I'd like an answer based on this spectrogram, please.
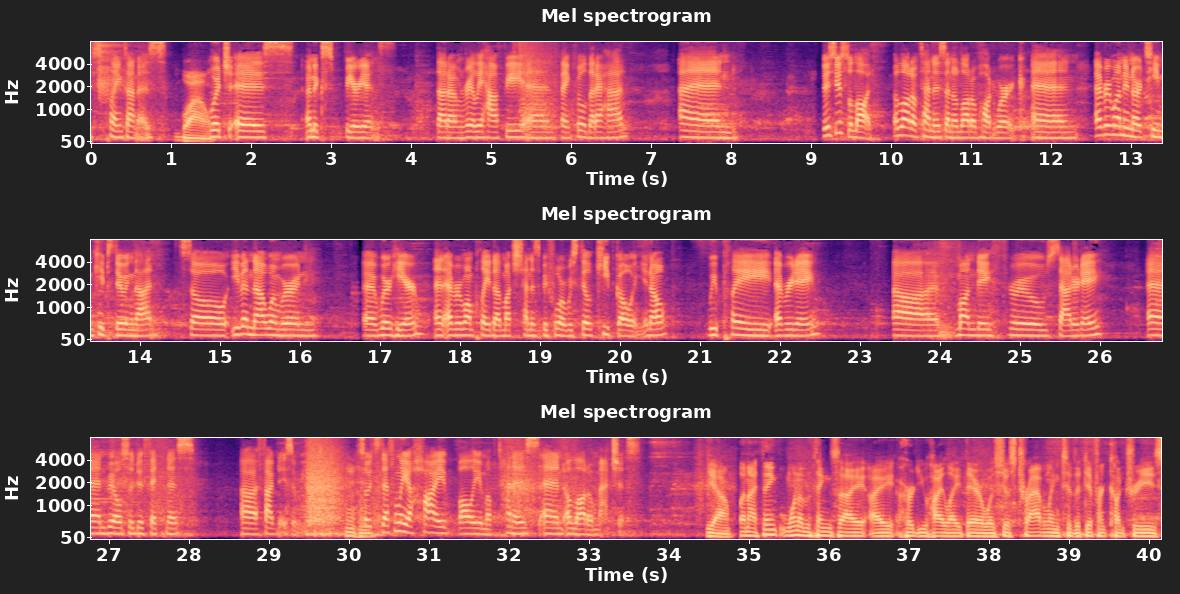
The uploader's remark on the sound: Live at the Collegiate Open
